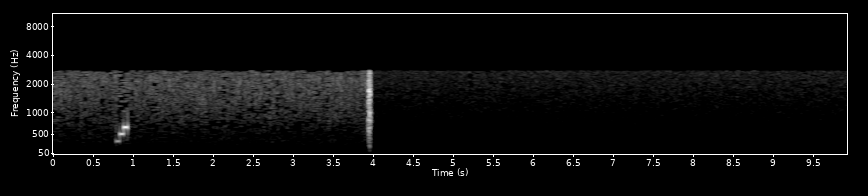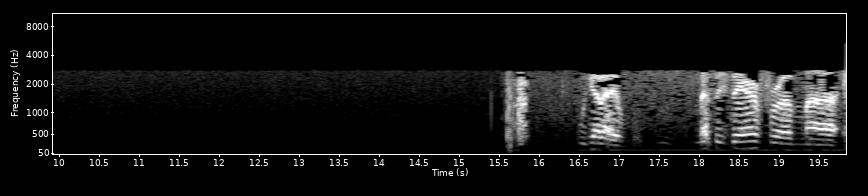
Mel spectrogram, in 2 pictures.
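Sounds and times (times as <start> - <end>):
radio static from weak repeater: 0.0 - 4.0, 15.4 - 19.8
speech: 16.6 - 17.4, 18.0 - 19.8.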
